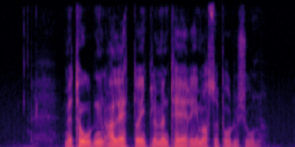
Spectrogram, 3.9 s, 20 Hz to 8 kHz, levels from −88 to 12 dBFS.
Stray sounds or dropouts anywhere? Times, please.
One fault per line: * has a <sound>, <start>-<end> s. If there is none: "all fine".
all fine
